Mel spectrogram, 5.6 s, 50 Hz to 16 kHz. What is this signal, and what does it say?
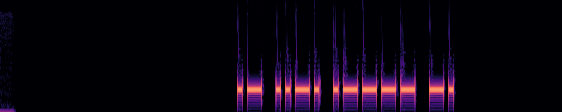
Morse code, heard as a keyed tone, about 25 wpm, 700 Hz. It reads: AF1N
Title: USA Call Signs - 4 Characters - 25wpm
